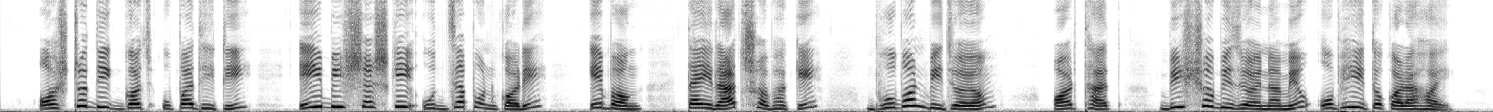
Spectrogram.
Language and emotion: Bengali, neutral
